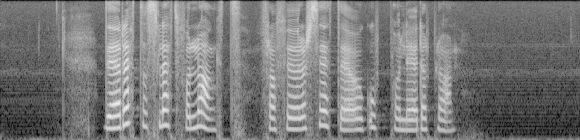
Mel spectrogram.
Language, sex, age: Norwegian, female, 25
